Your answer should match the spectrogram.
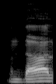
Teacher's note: اور دال، دال اور تا کا مخرج ایک ہے، زبان کی نوک اوپر کے دانتوں کی جڑ کو جب لگے گی زبان تو پھر یہ دال ادا ہوتی ہے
